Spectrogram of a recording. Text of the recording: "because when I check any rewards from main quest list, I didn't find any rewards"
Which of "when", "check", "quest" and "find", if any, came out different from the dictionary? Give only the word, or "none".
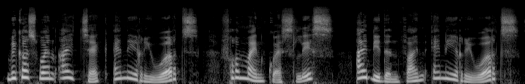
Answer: none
